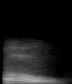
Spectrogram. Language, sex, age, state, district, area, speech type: Bodo, male, 60+, Assam, Udalguri, urban, conversation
